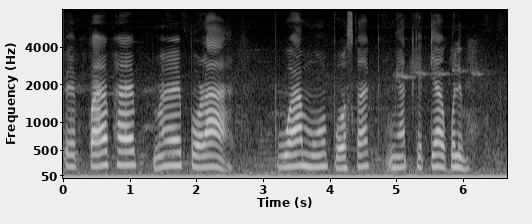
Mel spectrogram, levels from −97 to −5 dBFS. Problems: constant background noise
